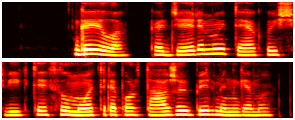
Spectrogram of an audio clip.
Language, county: Lithuanian, Vilnius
